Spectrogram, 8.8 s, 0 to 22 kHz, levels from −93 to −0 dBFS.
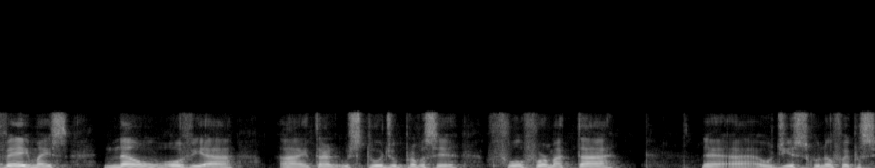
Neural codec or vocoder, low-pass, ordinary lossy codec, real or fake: codec, 16 kHz, 4.8 kbps, FACodec; 7.2 kHz; none; fake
